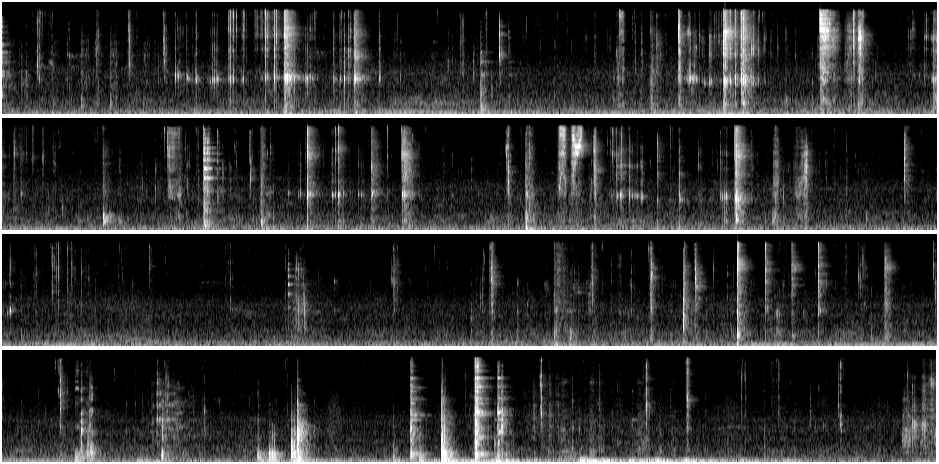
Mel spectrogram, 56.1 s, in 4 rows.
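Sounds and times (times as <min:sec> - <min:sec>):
chewing and cracking crab shell: 0:06.6 - 0:15.7.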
